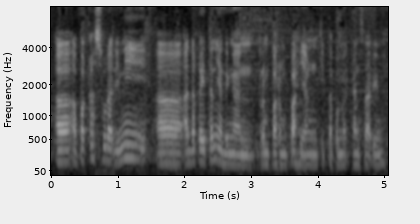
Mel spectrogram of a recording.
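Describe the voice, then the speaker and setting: A man's voice: a little high, steady tone, fairly quick, a little mellow, soft background music. Polite male interviewer at a museum. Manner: polite, with frequent fillers. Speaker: interviewer and host. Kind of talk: on-location interview. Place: museum exhibition hall.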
